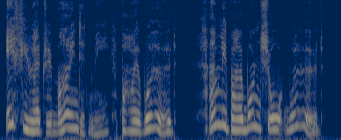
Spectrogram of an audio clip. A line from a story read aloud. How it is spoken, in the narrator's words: sobbed Dolly, clinging yet closer to him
